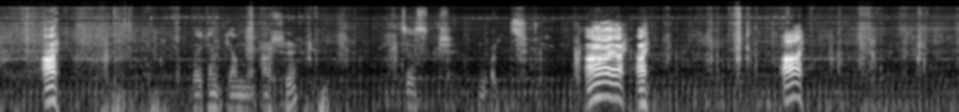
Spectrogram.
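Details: Goat on a goat farm giving three loud, wavering, quavering bleats spread across about twelve seconds, the middle one longest, with quieter human voices and scattered knocks filling the gaps between calls.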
